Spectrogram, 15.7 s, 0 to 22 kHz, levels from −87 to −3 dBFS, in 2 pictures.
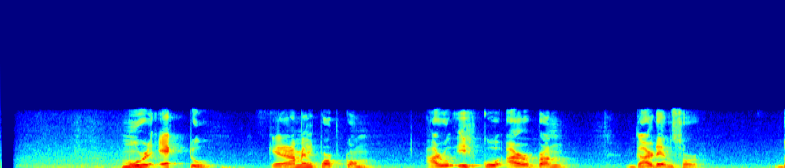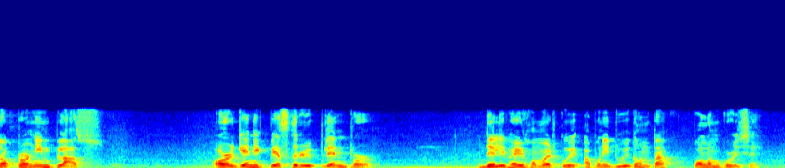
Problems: none marked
